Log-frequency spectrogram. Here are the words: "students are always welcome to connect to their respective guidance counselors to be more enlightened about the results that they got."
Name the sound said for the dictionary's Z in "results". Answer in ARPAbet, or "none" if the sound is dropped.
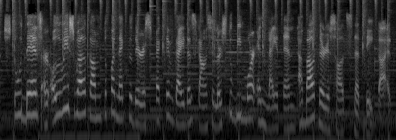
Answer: S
